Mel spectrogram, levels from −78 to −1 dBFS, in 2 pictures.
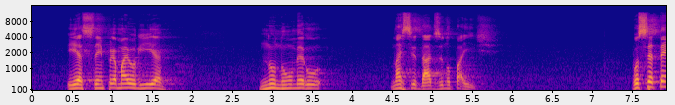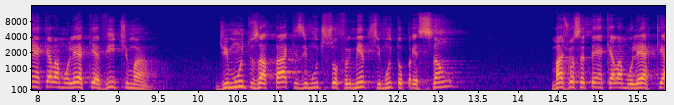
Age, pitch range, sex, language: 50-69, 170-215 Hz, male, Portuguese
